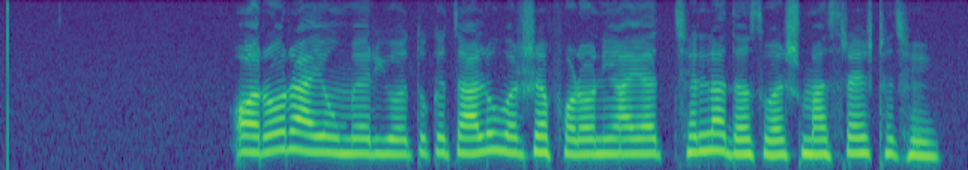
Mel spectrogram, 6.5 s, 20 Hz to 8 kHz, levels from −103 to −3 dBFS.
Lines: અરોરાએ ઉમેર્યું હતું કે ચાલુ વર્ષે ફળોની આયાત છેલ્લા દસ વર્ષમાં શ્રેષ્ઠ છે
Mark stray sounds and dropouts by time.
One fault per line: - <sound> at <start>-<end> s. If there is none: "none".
none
